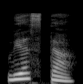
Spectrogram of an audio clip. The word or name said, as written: ವಯಃಸ್ಥ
